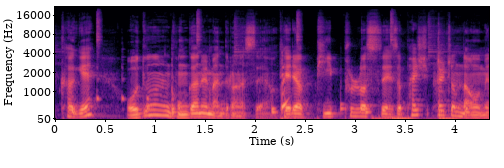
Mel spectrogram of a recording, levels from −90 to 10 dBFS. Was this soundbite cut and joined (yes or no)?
yes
